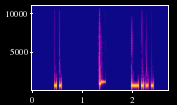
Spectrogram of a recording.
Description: Morse code, heard as a keyed tone, about 25 wpm, 700 Hz. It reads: I B
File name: Single Character (Letter:Number:Punctuation:Prosign) - Rapid-Fire - 25wpm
